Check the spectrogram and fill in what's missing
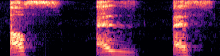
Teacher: الثلاث حروف دول بيخرجوا من مخرج واحد، وهو طرف اللسان مع ما بين اطراف الثنايا العليا والسفلى، اقرب للسفلى · Term: الصفير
